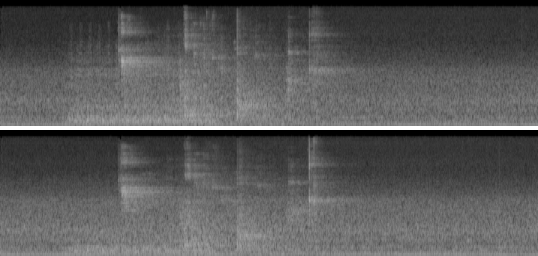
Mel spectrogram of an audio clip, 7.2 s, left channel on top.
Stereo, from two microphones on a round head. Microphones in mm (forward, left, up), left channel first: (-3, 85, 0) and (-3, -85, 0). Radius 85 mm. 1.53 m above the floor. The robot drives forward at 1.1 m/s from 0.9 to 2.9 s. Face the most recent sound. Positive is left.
turn(degrees=-55)  # may be behind; listen again after turning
